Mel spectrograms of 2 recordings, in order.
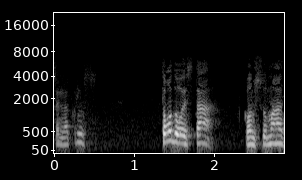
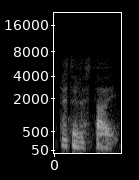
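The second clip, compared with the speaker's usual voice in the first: mock dying gasp, very soft and low; faint last-breath murmur, imitating a weak man; 9 semitones lower, 13 dB quieter than usual. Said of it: "que no tenía más aliento".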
